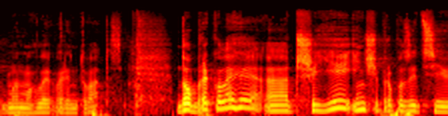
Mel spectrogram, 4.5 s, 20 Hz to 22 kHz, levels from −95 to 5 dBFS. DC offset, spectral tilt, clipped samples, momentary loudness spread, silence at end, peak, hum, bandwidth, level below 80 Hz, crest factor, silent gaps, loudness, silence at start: under 0.1%; -5 dB/octave; under 0.1%; 17 LU; 0 s; -8 dBFS; none; 16 kHz; -44 dBFS; 20 dB; none; -28 LUFS; 0 s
